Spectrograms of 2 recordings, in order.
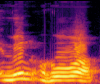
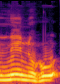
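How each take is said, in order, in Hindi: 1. सर्वनाम पूरे 'huwa' के रूप में अलग से बोला जाता है। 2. सर्वनाम छोटे 'hu' के रूप में जुड़ जाता है। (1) "अलग करके बोलेंगे" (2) "और अगर एक में करके बोलते हैं तो हु बोलना पड़ेगा"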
